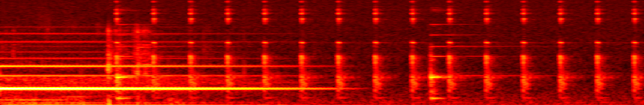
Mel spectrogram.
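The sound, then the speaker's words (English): A steady electronic tone fades away, leaving a clock ticking alone in a quiet study, crisp and evenly spaced at a steady rhythm. “I spend most of the day pacing my study, staring at the clock.”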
